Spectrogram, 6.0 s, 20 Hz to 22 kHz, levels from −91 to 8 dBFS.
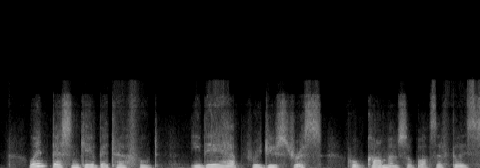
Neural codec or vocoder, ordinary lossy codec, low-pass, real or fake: codec, 16 kHz in and 24 kHz out, 0.4 kbps, LongCat-Audio-Codec, fine tuned four codebook decoder; Opus, 16 kbps; 10.8 kHz; fake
